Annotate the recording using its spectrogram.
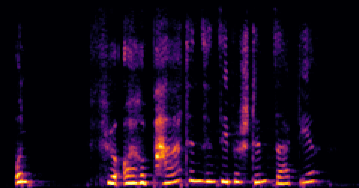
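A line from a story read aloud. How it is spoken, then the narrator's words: Called. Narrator (German): rief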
